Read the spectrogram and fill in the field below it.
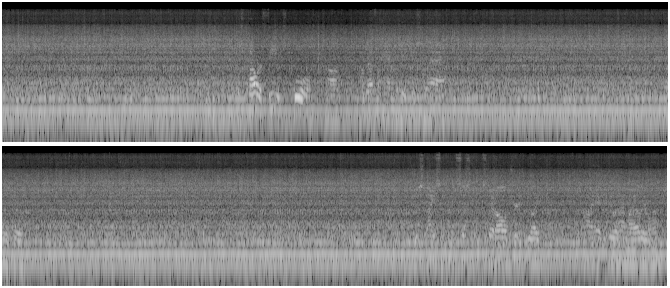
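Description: A cutting tool scrapes against metal.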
